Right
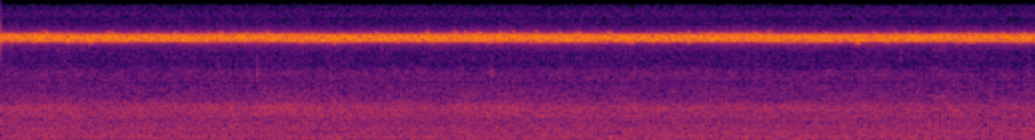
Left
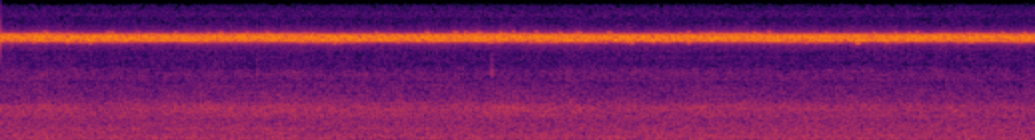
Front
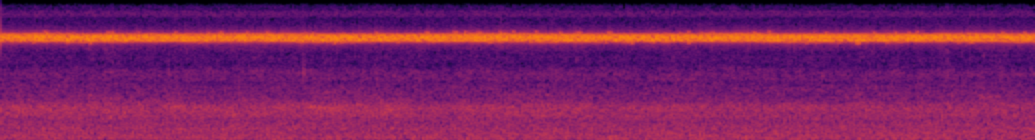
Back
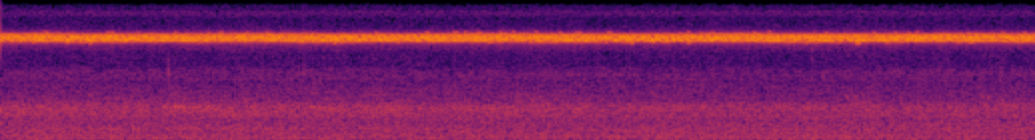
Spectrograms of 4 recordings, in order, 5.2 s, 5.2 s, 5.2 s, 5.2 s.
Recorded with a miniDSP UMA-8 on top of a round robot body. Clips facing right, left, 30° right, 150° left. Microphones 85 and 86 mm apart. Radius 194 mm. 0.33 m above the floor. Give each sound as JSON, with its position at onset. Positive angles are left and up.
{"t": 0.0, "sound": "an insect", "azimuth_deg": 180}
